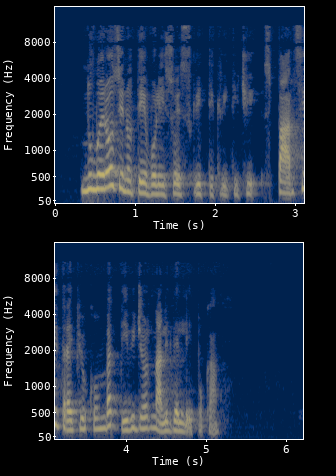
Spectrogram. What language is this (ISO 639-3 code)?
ita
